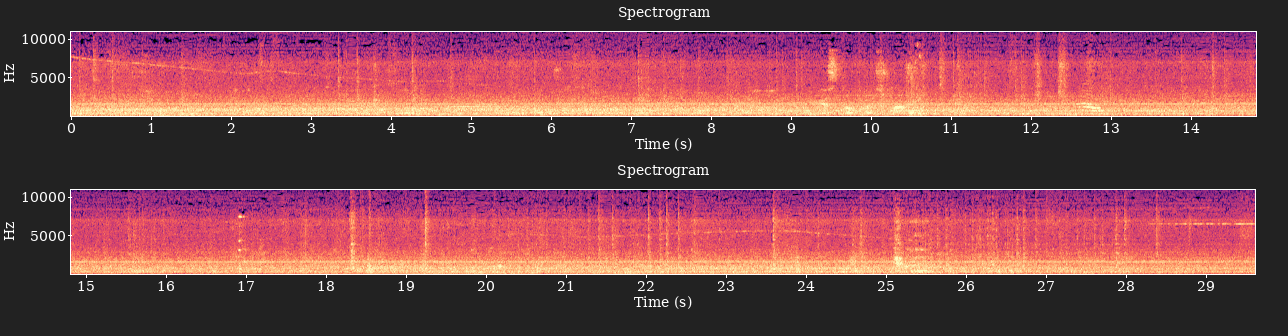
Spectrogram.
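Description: A city bus drives along an asphalt road at a steady speed.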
